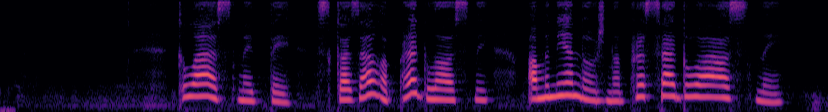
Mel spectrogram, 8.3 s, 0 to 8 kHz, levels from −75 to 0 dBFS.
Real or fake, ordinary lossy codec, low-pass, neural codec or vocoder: fake; none; none; codec, 16 kHz, 0.5 kbps, FunCodec, trained on LibriTTS, 25 frames a second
